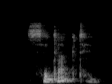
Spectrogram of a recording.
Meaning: Attractive, alluring, tempting
- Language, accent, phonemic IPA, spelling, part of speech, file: English, Southern England, /sɪˈdʌktɪv/, seductive, adjective, LL-Q1860 (eng)-seductive.wav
